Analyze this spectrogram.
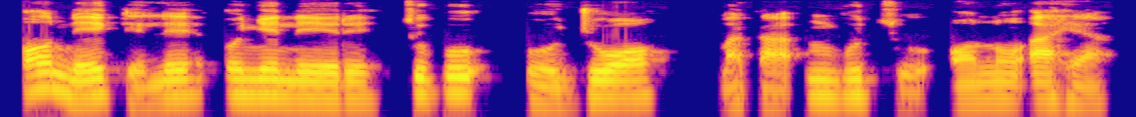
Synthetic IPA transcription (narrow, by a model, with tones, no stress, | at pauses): ɔ˦ne˨e˦ke˨le˦o˦ɲe˦ne˦ɾe˦tu˦pu˦ | o˨d͡ʒʊ˦ɔ˦ | ma˨ka̰˨m̩˦bu˦tṵ˨ɔ˦nʊ˦ʔa˦ɦja˦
